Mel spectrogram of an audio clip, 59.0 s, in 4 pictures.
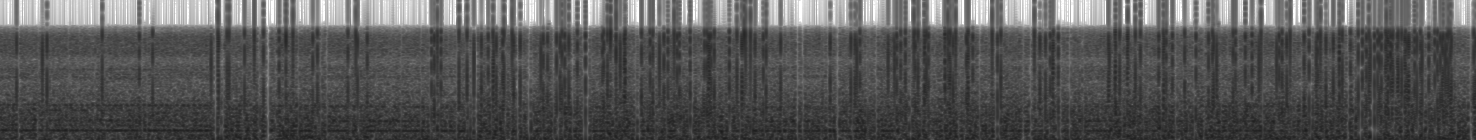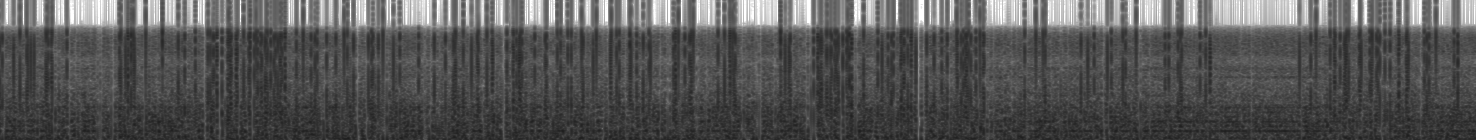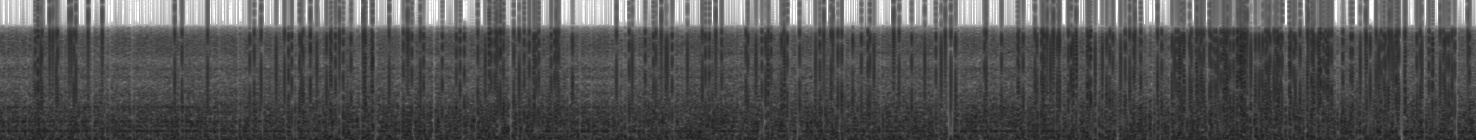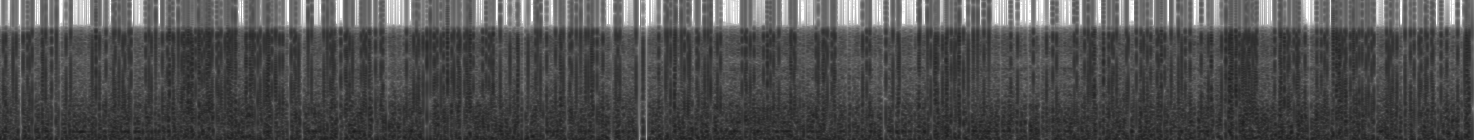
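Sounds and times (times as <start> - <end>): motorcycle engine cruising: 0.0 - 59.0
wind rushing over microphone: 0.0 - 59.0.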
